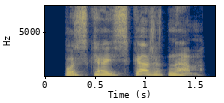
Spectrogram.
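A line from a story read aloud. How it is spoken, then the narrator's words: Hissing. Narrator (Russian): прошипел Харман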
